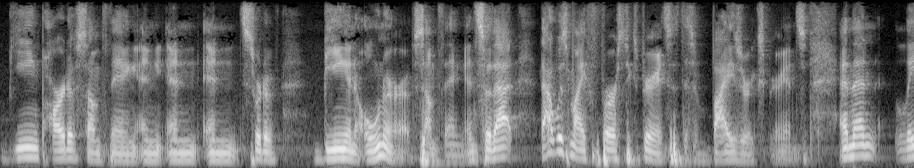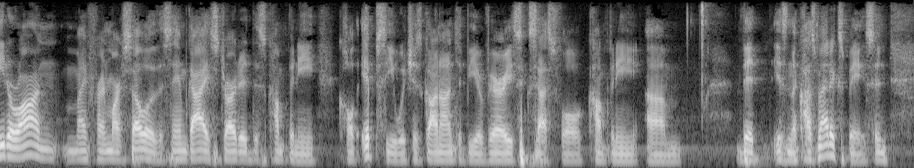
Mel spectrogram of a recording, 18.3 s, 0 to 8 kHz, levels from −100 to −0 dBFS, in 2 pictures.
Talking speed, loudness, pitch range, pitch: 195 wpm, -18 LUFS, 85-105 Hz, 95 Hz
